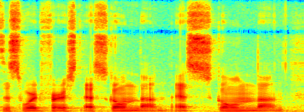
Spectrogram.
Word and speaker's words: escondan: pronounce this word first escondan the stress is over the is over that u right there so it's on the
